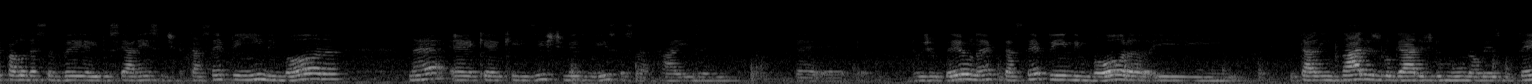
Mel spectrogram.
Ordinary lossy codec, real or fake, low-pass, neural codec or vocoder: none; real; 7.2 kHz; none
